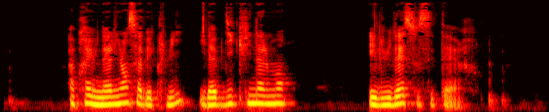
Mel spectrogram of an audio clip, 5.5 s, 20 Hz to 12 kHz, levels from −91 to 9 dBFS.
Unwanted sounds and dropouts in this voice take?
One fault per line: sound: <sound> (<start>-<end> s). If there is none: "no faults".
no faults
